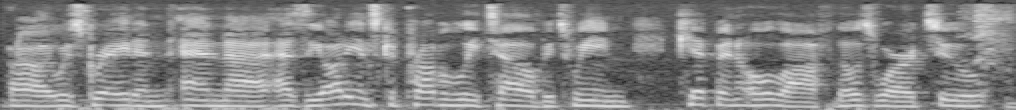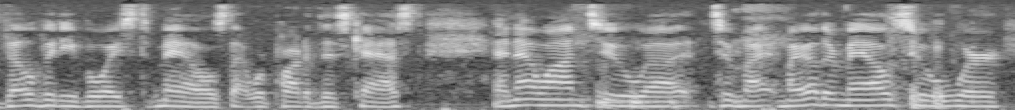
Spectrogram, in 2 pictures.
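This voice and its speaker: A man's voice: mid-range voice, fairly even intonation, moderate pace. A man hosting a talk show, introducing cast members in an effusive, complimentary way without a script. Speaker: show host. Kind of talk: unscripted cast introductions and questions. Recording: dull lo-fi line with clear noise.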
